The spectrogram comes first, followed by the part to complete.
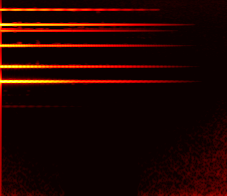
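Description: A single bright, bell-like ding from a logo sting's sound effect, struck at the start with several high overtones and ringing away over about a second and a half. A rising whoosh begins near the end.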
